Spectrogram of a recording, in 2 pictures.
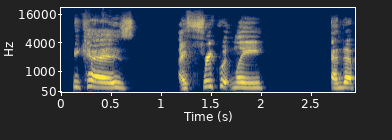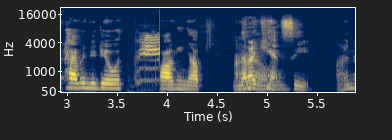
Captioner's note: meow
